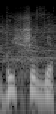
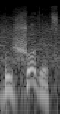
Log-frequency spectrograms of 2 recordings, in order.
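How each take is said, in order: First: The second vowel sounds like 'e'. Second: The second vowel sounds like 'o'. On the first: "а Бышевец с Е двумя" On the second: "Не Бышовец"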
